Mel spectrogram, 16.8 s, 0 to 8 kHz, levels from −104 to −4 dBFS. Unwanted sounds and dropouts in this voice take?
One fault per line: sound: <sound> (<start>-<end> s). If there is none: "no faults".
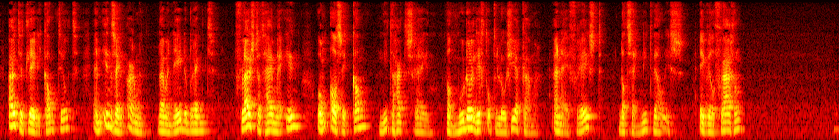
no faults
